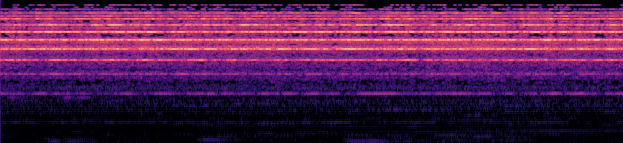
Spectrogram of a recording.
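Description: A school bell rings without pause for the whole clip, signalling the start of classes, a steady, loud electric clang rich in high harmonics, with faint low rumbles underneath and no voices.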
